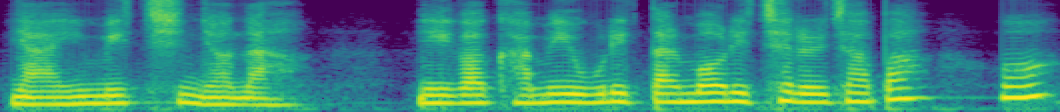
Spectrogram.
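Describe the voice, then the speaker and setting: A woman's voice: on the low side, animated, normal speed, dark tone, dry recording. A woman doing a fierce, scornful older mother. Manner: scornful, cursing.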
